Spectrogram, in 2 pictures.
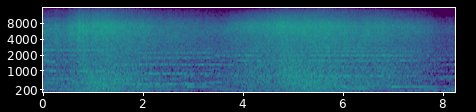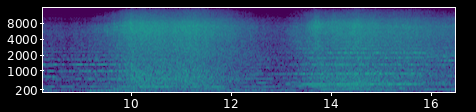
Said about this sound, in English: You have nothing else to do but sit on this beach and be in tune with nature. Enjoy the waves coming in and then letting go and releasing again.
